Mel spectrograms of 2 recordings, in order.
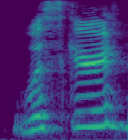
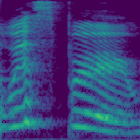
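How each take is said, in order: First: Calls the pet "Whisker", a k sound in the middle; "Whisker" with a hard k, rising as a question; wrong name said. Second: "whisper" with a clear p sound, no k; corrected name. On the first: Calling her cat the wrong name: "Whisker" with a k. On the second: Correcting herself to her cat: "whisper" with a p. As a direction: says "whisper" firmly, p not k. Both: Real, not acted. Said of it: "I keep saying whisker".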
